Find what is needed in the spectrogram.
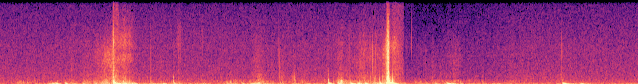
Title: Stomach growls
